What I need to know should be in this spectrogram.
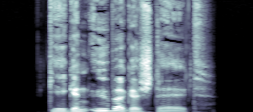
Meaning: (verb) past participle of gegenüberstellen; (adjective) 1. contrasted 2. opposed 3. confronted
- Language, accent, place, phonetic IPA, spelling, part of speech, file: German, Germany, Berlin, [ɡeːɡn̩ˈʔyːbɐɡəˌʃtɛlt], gegenübergestellt, verb, De-gegenübergestellt.ogg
